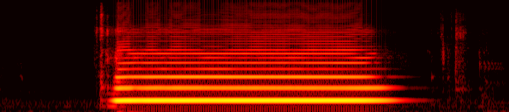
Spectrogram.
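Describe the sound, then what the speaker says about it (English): One clear, sustained saxophone F sharp played with the octave key, an octave higher, held steadily for about a second and a half before it cuts off. "That is F sharp, but that's F sharp an octave higher"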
